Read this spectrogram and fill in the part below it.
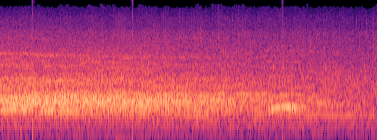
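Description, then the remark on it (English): A crowd at Masterman in Philadelphia claps in a dense, steady wash of applause that holds for several seconds, then gradually thins and softens toward the end, with no voices over it. “Give Kelly a big round of applause.”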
